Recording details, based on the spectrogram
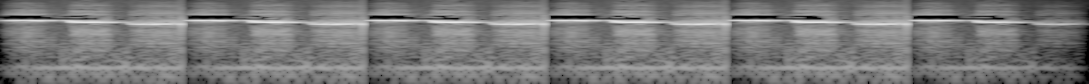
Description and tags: This sound was created from the recording of a voice (by whistling) under audacity. The sound was cut to have only the part has to repeat. The effect "height" was increased and the effect "repeat" was applied five times.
